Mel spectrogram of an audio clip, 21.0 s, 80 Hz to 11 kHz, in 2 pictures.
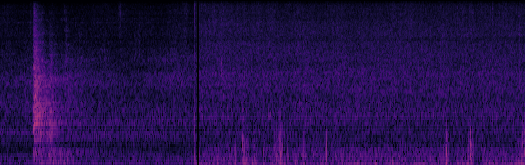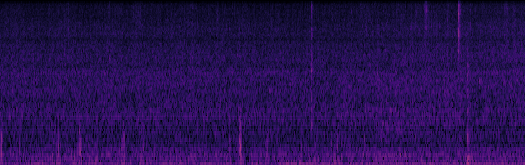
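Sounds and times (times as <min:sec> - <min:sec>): wind buffeting microphone: 0:00.7 - 0:21.0.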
